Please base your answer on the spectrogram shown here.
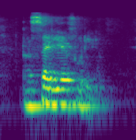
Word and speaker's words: Fourier: Porque esta es una serie de Fourier, no sería pronunciar la R, una serie de Fourier.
